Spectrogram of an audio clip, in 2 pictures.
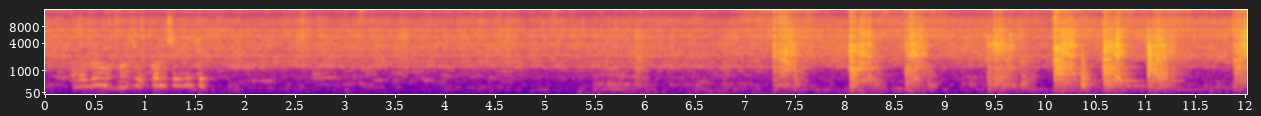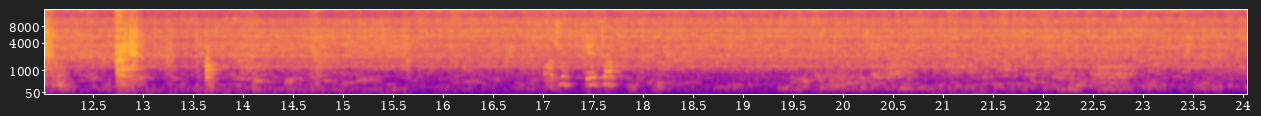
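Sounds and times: frying sizzle: 0.0s - 24.0s
metal spatula scraping a wok: 7.2s - 13.8s.

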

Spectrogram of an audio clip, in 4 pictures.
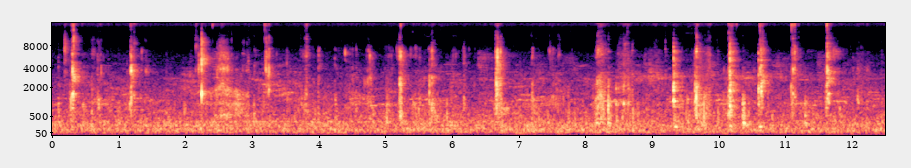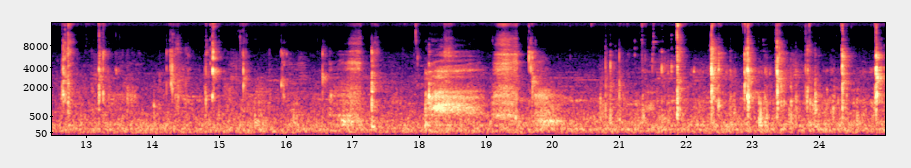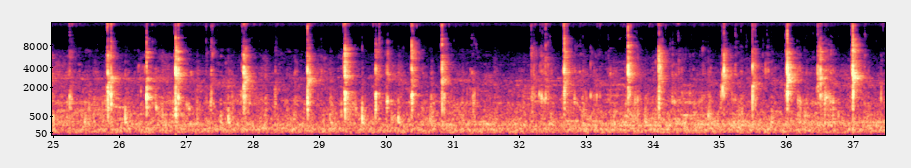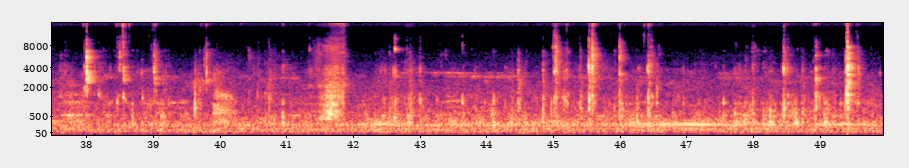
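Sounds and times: wet chewing and lip-smacking: 0.0s - 18.4s, 19.6s - 49.9s
loud mouth sound: 41.4s - 42.0s.

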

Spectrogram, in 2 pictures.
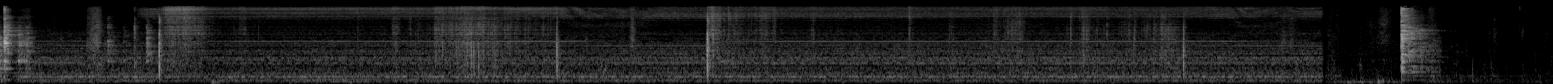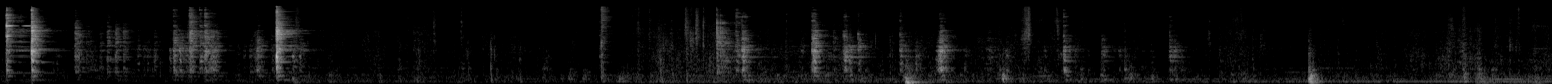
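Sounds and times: welding arc: 0.0s - 13.3s.

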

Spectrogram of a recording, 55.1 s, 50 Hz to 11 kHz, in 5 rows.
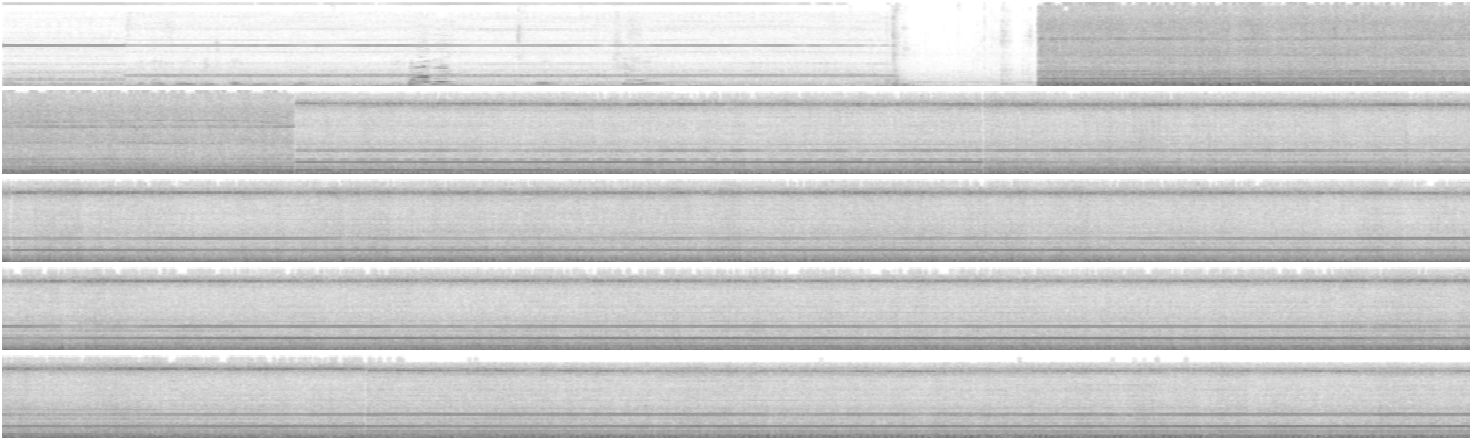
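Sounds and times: high-pitched whines: 0.0s - 6.8s, 7.8s - 55.0s
helicopter engine and rotor drone: 0.0s - 6.9s, 7.7s - 55.0s.

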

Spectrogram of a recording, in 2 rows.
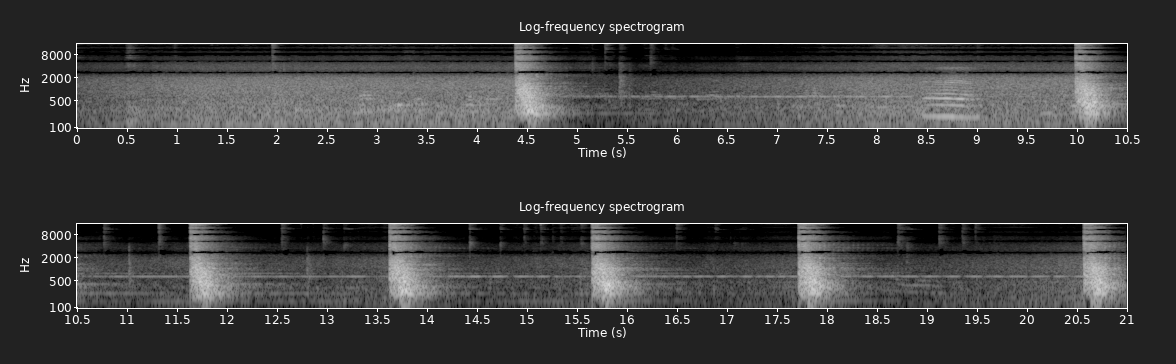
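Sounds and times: pistol shots echoing indoors: 4.4s - 5.2s, 10.0s - 16.8s, 17.6s - 19.3s, 20.5s - 21.0s.

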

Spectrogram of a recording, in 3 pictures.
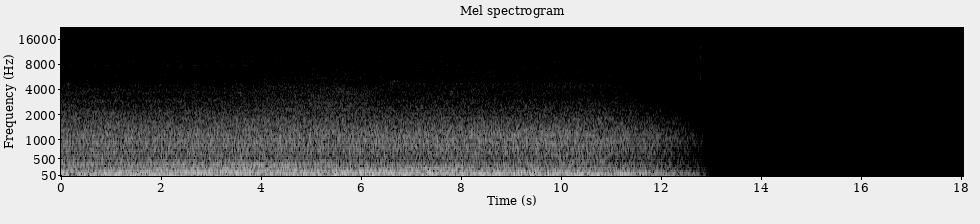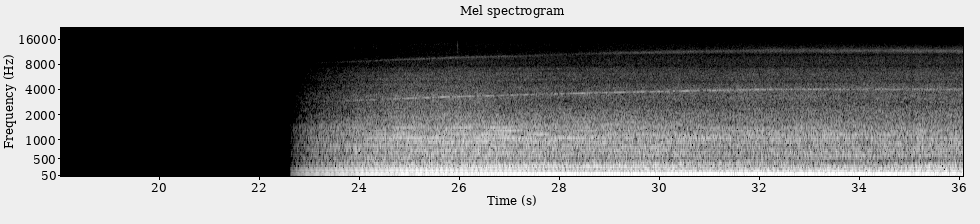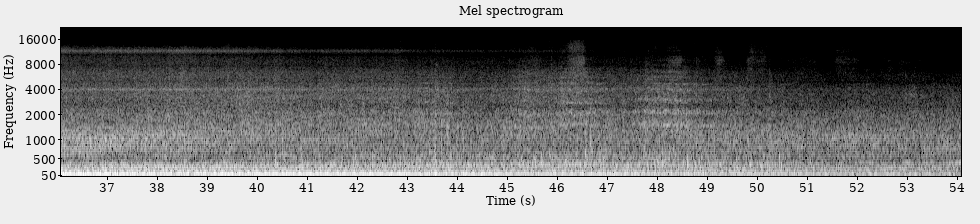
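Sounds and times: train coaches rolling by: 0.0s - 12.6s, 22.7s - 54.0s
diesel locomotive engine drone: 0.0s - 12.9s, 22.6s - 54.0s
rising engine whine: 22.7s - 54.0s.

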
